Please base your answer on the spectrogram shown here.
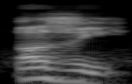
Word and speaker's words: Aussie: it's they pronounce it aie like with the the s's sound like Z's rather than is aie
